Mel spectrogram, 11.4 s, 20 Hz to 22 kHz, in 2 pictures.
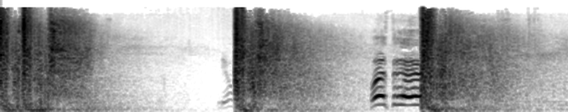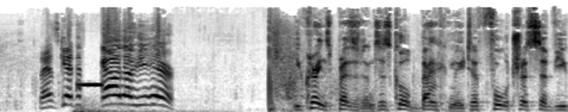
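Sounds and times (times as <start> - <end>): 
gunfire as soldiers shoot back after mortar shelling in Ukraine: 0.0 - 1.1, 2.3 - 3.4, 4.2 - 5.2, 8.4 - 8.9
speech: 3.8 - 4.5, 6.1 - 7.5, 8.6 - 11.3.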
